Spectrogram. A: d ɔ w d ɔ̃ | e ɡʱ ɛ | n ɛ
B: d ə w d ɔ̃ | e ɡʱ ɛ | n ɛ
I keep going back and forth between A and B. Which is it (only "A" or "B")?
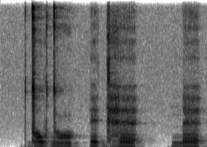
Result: A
